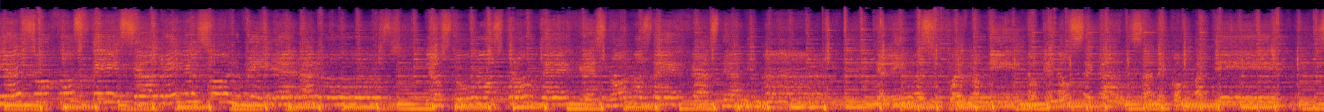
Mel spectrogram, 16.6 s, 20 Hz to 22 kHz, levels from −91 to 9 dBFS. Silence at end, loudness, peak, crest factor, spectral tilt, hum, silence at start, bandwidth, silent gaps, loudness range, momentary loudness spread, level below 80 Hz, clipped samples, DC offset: 0 s; -16 LUFS; -2 dBFS; 14 dB; -4 dB/octave; none; 0 s; 17.5 kHz; none; 1 LU; 3 LU; -44 dBFS; under 0.1%; under 0.1%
